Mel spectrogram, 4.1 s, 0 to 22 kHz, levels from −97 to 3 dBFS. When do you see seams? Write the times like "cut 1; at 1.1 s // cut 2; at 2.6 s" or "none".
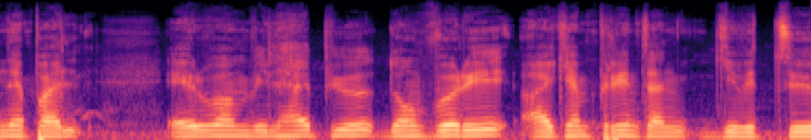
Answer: none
